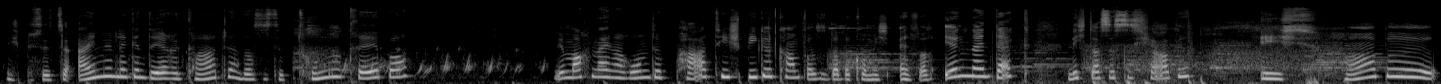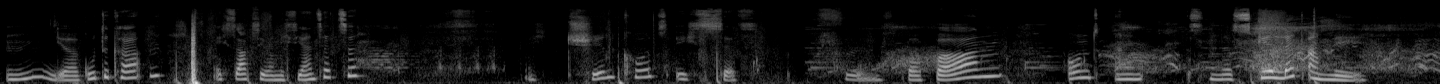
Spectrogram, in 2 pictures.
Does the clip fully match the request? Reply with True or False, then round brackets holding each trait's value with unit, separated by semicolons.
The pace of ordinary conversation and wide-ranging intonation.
False (100 wpm; 6.4 semitones)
